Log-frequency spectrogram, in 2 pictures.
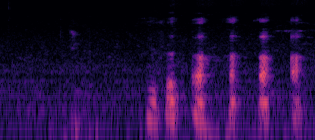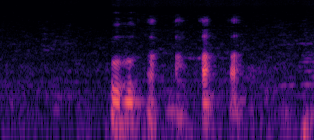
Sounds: Laughter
